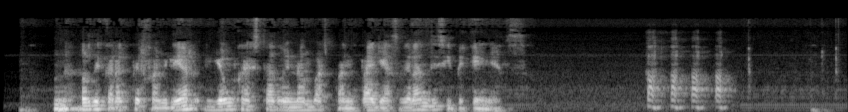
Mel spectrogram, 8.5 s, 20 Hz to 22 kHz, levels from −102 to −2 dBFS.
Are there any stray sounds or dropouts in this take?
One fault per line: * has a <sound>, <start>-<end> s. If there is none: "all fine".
* has a laugh, 6.5-7.4 s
